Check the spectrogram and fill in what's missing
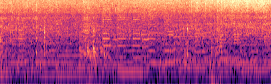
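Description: Garlic sautés in oil in a pan, a soft continuous sizzle and crackle with faint stirring, quiet and close, with no voices.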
